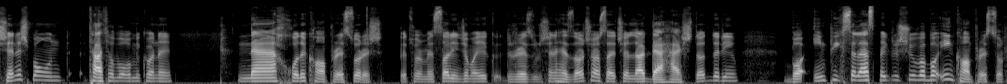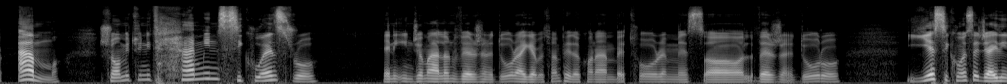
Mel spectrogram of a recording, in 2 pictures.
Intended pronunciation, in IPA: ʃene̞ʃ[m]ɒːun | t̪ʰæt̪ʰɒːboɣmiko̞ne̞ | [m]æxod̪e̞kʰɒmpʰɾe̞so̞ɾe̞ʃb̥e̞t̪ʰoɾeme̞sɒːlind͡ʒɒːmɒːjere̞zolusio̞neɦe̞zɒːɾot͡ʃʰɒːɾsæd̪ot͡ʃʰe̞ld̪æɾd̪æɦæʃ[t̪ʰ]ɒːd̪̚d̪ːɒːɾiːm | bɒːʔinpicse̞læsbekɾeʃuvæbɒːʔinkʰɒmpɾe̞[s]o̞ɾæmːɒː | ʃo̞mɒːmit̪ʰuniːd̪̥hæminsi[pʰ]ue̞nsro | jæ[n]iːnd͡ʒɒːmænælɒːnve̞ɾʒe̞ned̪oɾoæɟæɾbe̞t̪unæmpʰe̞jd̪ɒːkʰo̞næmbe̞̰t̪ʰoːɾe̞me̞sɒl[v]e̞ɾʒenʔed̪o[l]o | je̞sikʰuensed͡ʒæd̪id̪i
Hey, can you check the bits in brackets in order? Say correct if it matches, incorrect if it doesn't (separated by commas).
incorrect, incorrect, incorrect, correct, incorrect, correct, correct, incorrect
